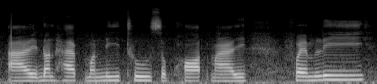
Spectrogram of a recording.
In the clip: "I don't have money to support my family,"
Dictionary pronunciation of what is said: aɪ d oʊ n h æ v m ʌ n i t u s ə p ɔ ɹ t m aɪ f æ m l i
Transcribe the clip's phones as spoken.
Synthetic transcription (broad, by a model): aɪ d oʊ n h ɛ p m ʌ n i t u s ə p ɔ t m aɪ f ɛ m l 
